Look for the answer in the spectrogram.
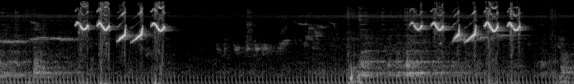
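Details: Actively singing cinereous tit: two bursts of high, clear twisting whistles, five or six notes each, separated by a pause of about two seconds filled with soft background chirps.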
